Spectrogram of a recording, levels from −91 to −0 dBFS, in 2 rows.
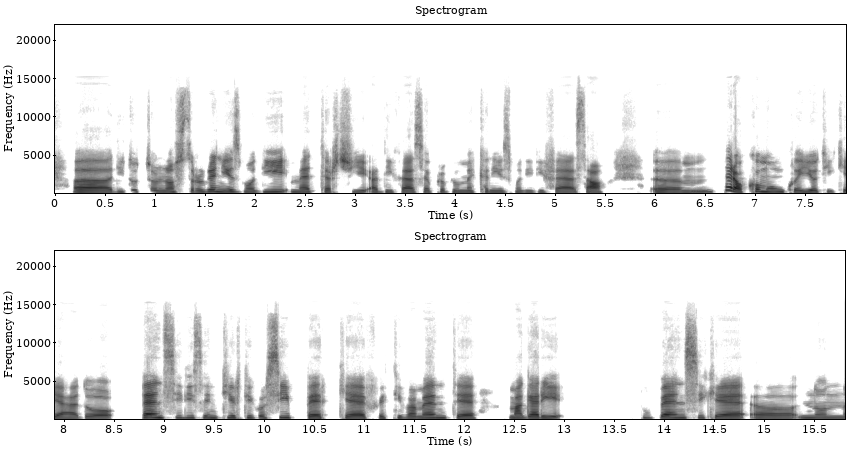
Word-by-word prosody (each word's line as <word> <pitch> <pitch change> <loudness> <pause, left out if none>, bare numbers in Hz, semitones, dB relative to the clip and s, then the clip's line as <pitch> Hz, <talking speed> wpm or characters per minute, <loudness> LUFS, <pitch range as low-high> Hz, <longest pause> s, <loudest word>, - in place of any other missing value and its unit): uhm, 190 -2 +5
di 195 +1 -13
tutto 215 -2 -9
il 200 - -6
nostro 205 +2 -4
organismo, 220 -3 0
di 215 +4 -1
metterci 200 -1 -3
a - - -1
difesa, 180 0 -2
è - - -9
proprio 210 -1 -10
un 190 - -8
meccanismo 190 0 -9
di 180 -1 -12
difesa. 170 -3 +1 0.5
Ehm, 185 +2 -3
però 405 -3 +8
comunque 220 -4 -2
io 210 +1 -1
ti - - -15
chiedo, 185 0 -1 0.2
pensi 245 -1 +5
di 225 +1 -7
sentirti 230 +1 -6
così 235 +4 -3
perché 200 0 +3
effettivamente, 200 0 0 0.3
magari, 205 0 +3 0.8
tu 220 -3 -13
pensi 220 0 +2
che, 205 -1 +4
uhm, 195 -1 -2
non 210 -1 -6
205 Hz, 130 wpm, -24 LUFS, 190-220 Hz, 0.8 s, però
